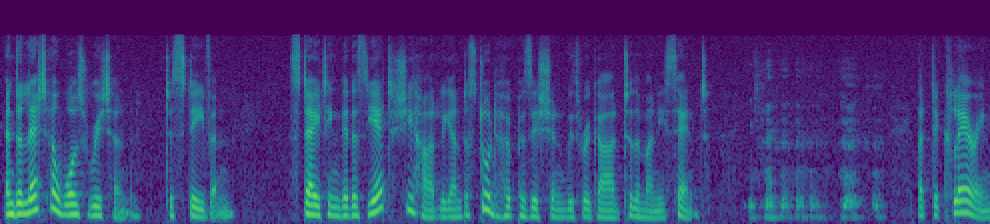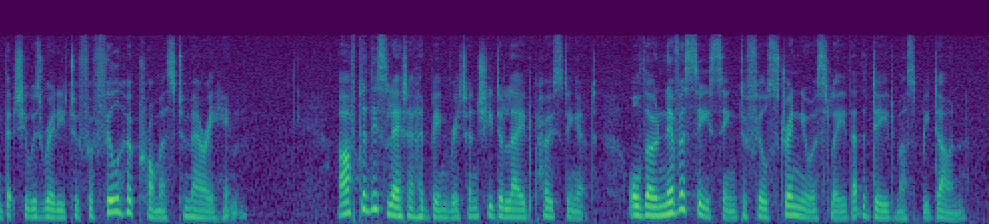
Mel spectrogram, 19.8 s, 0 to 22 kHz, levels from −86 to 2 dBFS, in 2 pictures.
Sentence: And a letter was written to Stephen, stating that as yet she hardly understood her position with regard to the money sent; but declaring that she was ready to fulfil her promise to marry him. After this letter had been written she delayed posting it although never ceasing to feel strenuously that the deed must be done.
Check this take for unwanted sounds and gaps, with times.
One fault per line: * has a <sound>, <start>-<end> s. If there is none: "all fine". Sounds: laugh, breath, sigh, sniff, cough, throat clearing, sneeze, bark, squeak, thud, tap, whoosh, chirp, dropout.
* has a laugh, 7.4-8.9 s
